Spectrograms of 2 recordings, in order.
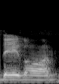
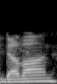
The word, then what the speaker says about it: Davon: um uh I and I believe it's pronounced Dave on Davon oh did I say Devon all right yeah Dave on yeah you're right you're right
